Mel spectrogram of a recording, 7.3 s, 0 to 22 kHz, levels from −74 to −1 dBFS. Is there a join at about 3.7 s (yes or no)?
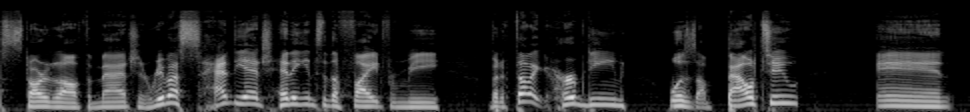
yes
